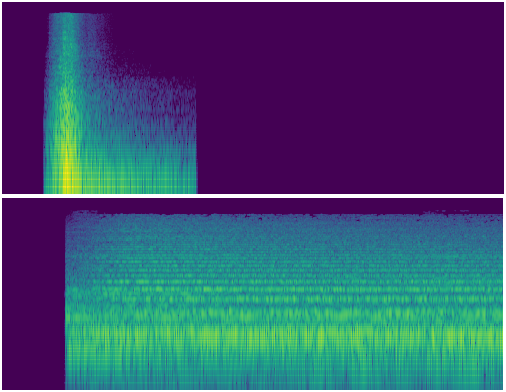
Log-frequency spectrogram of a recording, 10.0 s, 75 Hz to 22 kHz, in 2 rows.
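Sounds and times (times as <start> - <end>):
whoosh: 0.4 - 2.0.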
